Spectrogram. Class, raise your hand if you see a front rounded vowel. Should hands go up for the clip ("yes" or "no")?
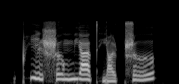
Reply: no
